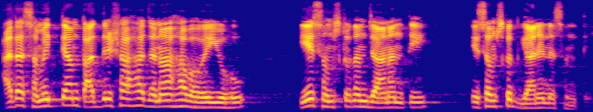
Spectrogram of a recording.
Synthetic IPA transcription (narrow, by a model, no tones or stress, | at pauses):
ɐ̰t̪ʰɐsɐmit̪jaːmt̪aːd̪ɾɪʂaːɦɐ̆d͡ʒɐnaːɦɐ̆bʱɐʋɐjuɦu | jeːsɐ̃mskɾɪt̪ɐmd͡ʒaːnɐnt̪i | esɐ̃mskɾɪt̪̚ɡjaːninɐsɐnt̪i̥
